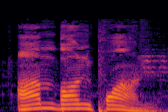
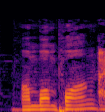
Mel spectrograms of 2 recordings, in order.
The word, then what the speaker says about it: embonpoint: E-M-B-O-N point, P-O-I-N-T. So E-M-B-O-N point. I was going to pronounce it embonpoint, but it's embonpoint.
